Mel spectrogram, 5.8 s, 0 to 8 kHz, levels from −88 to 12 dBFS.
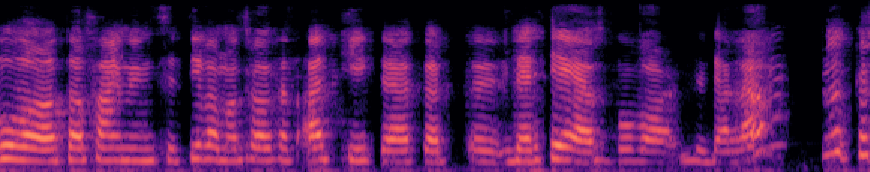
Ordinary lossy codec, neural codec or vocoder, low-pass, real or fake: AAC, 32 kbps; codec, 44.1 kHz, 3.4 kbps, Pupu-Codec; 7.2 kHz; fake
